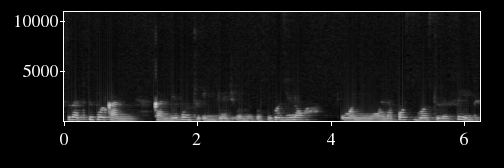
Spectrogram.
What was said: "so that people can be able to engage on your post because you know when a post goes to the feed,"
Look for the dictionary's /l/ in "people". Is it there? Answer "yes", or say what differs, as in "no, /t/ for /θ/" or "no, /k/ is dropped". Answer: no, /n/ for /l/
